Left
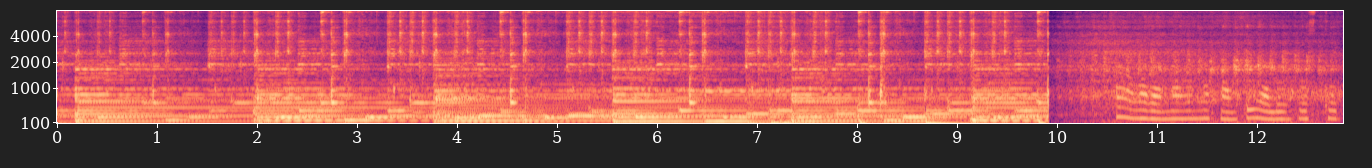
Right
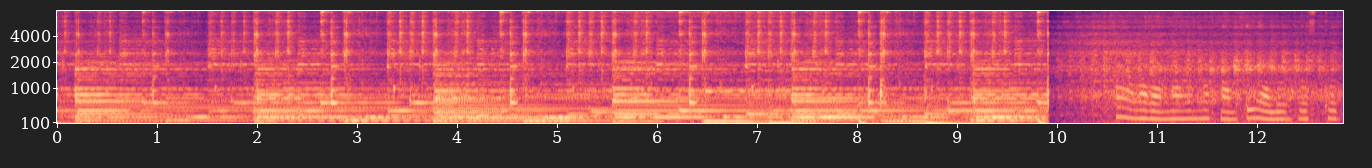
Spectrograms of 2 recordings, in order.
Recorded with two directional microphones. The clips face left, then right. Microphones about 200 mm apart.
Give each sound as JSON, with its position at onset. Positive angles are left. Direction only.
{"t": 0.2, "sound": "music", "side_deg": 0}
{"t": 2.0, "sound": "music", "side_deg": 0}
